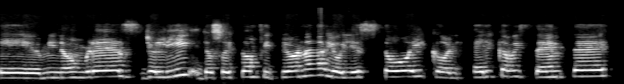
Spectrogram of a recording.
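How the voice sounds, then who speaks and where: Female interview host, higher-pitched voice, conversational delivery, thin phone-line audio. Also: fairly even intonation, takes it slowly.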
